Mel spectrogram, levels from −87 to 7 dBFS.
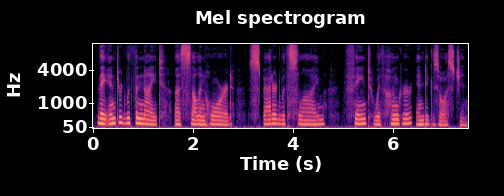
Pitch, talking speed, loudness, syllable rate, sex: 170 Hz, 130 wpm, -19 LUFS, 4.0 syllables/s, female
